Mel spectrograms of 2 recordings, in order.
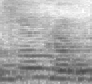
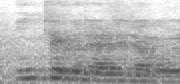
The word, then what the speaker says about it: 인테그랄: 자, 원래는 더하다는 의미의 썸에서 S자를 길게 늘렸었고 읽을 때는 물론 썸이라고 읽지 않고 인테그랄이라고 읽어요. 그래서 인테그랄 fx dx 하면 얘를 우리가 이제 적분 변수라고 그래요.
